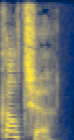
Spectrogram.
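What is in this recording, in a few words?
"culture", British English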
